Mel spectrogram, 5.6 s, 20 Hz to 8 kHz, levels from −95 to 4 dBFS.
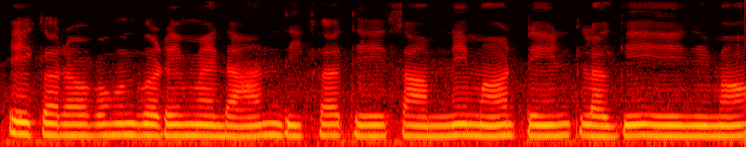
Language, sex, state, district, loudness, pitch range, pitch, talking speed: Hindi, female, Maharashtra, Dhule, -36 LUFS, 175-180 Hz, 180 Hz, 120 wpm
